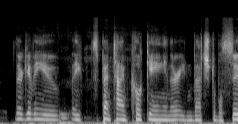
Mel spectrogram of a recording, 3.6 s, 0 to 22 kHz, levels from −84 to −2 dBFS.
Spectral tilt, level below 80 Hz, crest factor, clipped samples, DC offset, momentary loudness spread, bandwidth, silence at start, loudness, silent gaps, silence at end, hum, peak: -3.5 dB/octave; -42 dBFS; 22 dB; under 0.1%; 0.6%; 10 LU; 12.5 kHz; 0.15 s; -26 LUFS; none; 0 s; none; -4 dBFS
